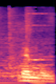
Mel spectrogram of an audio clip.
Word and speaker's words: Demel: tanesi olan demila geldik demel ik ile yazılıyor demel diye okunuyormuş bize öyle söylediler Şimdi burada kayan shimin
